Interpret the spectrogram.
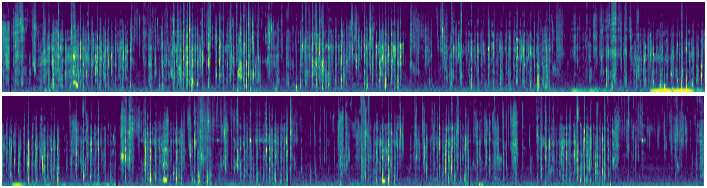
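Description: Close-miked biting and chewing of crunchy cheese-seasoned Korean fried chicken, the crust crackling in long stretches broken by short pauses, with a low bump about halfway through.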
